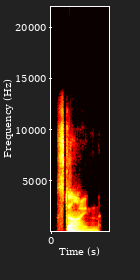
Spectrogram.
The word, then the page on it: stein: British English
